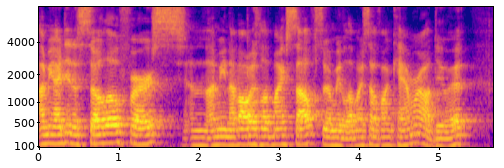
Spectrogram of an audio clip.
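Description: Fairly even intonation is heard with audible room echo. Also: man. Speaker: interviewee. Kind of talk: interview answer. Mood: playful, laughing, relaxed. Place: home room.

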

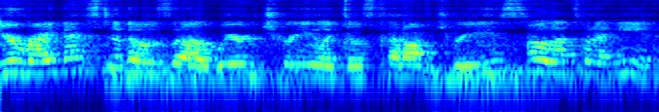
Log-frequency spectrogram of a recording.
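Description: A woman speaks over noticeable background noise. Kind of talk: casual chat, game commentary. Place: home room.

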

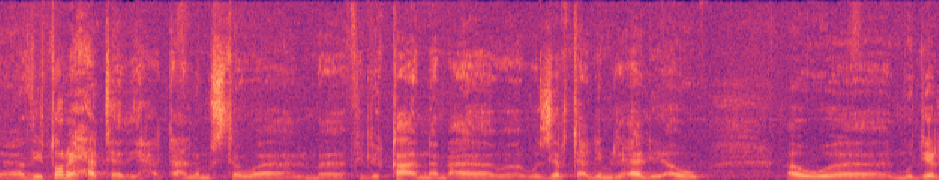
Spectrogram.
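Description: A man talks at a moderate pace, with light background noise present. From Algeria. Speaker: panelist. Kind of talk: TV panel discussion. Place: studio. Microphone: lapel.

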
